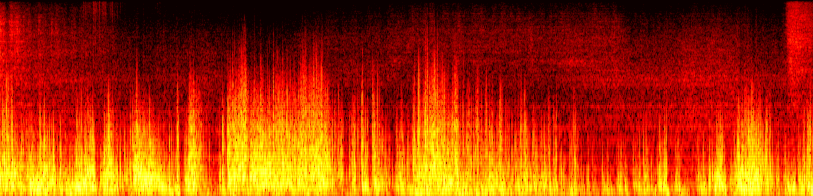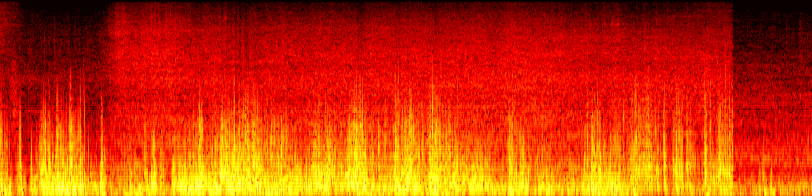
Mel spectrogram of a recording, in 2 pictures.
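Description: Heavy tyres crunch over gravel.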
